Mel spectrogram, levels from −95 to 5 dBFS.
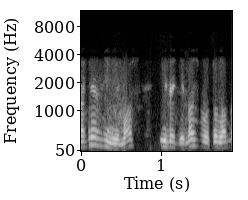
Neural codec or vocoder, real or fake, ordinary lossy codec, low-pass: none; real; MP3, 96 kbps; 7.2 kHz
